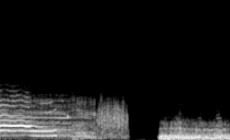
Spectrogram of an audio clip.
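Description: A cartoon woman's high, drawn-out cry of "Help!", sliding up and then wavering, over a held music chord; both cut off about a second in, and after a brief silence a man's narrating voice begins.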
